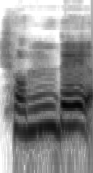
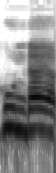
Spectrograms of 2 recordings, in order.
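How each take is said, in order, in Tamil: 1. இது hyon-deh என்று ஒலிக்கிறது, 'ay'யில் முடிகிறது. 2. இது hoon-die என்று ஒலிக்கிறது, 'eye'யில் முடிகிறது. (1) "கொரியன்ல ஹ்யோந்தே அப்படின்னு ப்ரொனவுன்ஸ் பண்ணுவாங்க" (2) "ஹூண்டாய் அப்படின்னு வந்துருச்சுன்னு வைங்க"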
